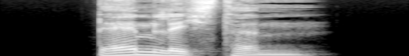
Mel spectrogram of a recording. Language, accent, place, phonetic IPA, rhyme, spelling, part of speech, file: German, Germany, Berlin, [ˈdɛːmlɪçstəm], -ɛːmlɪçstəm, dämlichstem, adjective, De-dämlichstem.ogg
- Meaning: strong dative masculine/neuter singular superlative degree of dämlich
